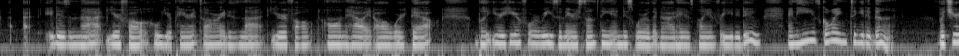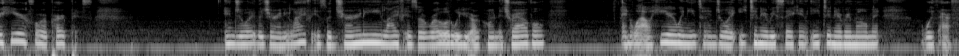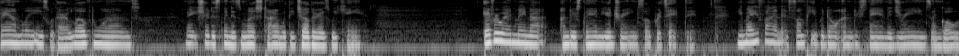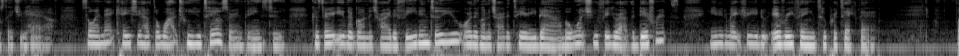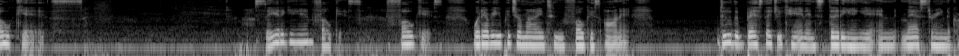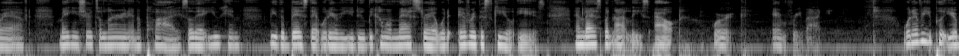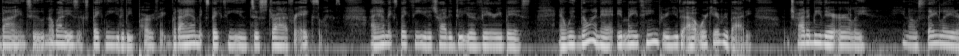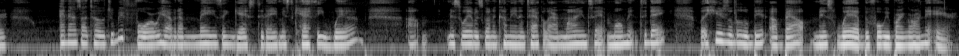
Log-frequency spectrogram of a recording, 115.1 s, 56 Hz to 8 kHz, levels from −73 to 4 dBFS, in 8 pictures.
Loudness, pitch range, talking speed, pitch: -21 LUFS, 130-165 Hz, 180 wpm, 155 Hz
